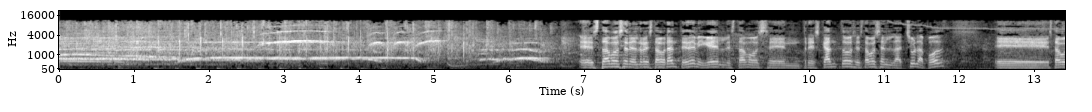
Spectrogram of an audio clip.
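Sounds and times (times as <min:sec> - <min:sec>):
applause at a restaurant in Tres Cantos: 0:00.0 - 0:06.9
crowd cheering at a restaurant in Tres Cantos: 0:00.0 - 0:06.9
speech: 0:07.1 - 0:13.4.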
